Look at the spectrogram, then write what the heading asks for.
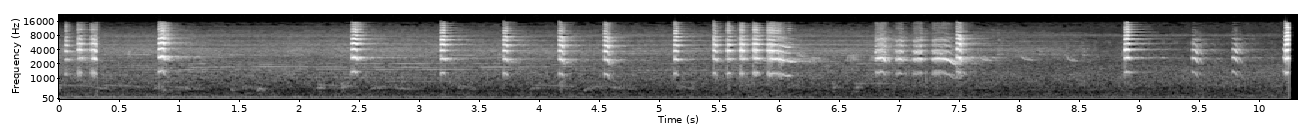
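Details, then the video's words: Red-wattled lapwing in a garden giving loud, shrill, piercing alarm notes, some single and some in rapid runs of three to five, at an uneven pace; faint low hum early on. "Red-wattled lapwing alarm call and sound."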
